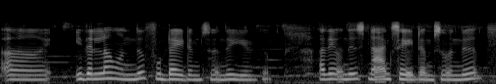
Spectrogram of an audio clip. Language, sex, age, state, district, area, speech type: Tamil, female, 18-30, Tamil Nadu, Kallakurichi, rural, spontaneous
